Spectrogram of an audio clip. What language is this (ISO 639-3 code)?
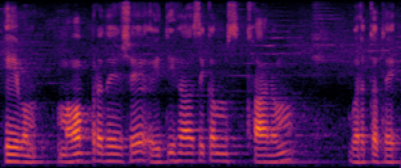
san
